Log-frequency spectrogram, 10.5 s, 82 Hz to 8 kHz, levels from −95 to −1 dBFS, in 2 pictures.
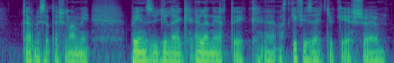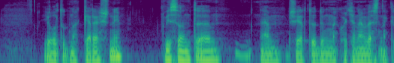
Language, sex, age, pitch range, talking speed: Hungarian, male, 40-59, 80-100 Hz, 95 wpm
